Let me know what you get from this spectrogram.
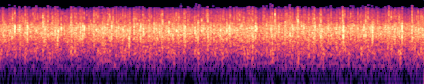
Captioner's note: applause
